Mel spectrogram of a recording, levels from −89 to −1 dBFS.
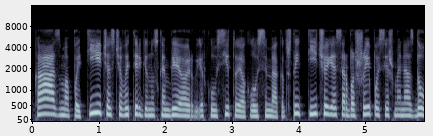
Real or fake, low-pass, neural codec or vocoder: real; 7.2 kHz; none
